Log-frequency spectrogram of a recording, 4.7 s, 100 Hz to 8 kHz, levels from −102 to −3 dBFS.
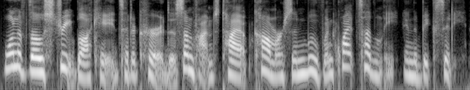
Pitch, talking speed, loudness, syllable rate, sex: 220 Hz, 255 wpm, -19 LUFS, 8.1 syllables/s, female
